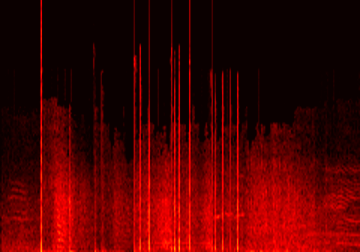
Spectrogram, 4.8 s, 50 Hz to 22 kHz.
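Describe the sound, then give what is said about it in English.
A Fourth of July fireworks display in Wendell crackles and bangs in a rapid, irregular string of sharp pops and booms, with a murmuring crowd of thousands audible underneath before the bursts fade out. “Well, the 4th of July fireworks were a big hit in Wendell.”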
